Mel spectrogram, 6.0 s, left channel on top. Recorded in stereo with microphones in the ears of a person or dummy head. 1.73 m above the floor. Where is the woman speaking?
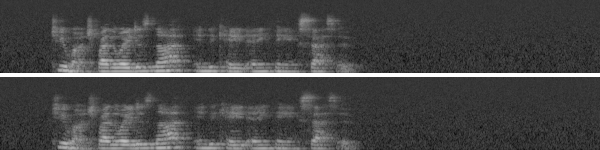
55° left (ahead or behind), 5 m.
